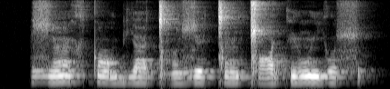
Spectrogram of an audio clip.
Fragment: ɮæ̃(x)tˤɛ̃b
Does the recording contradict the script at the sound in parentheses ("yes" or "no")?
no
